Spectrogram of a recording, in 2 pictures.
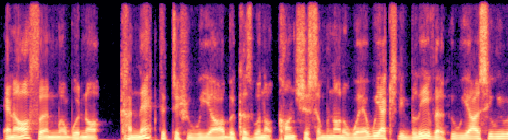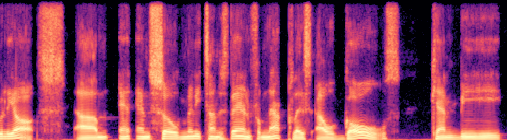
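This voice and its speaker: Interviewed on a podcast, a transformational teacher raised in London talks in an earnest, reflective and repetitive way, often restarting and stammering over repeated words. He has a lowish, slightly mellow voice at normal speed, captured in a dry, studio-quality recording.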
